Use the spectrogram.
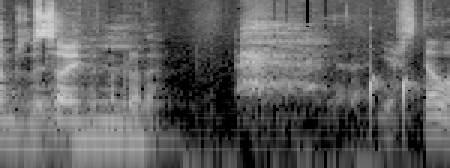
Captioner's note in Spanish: suspiro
